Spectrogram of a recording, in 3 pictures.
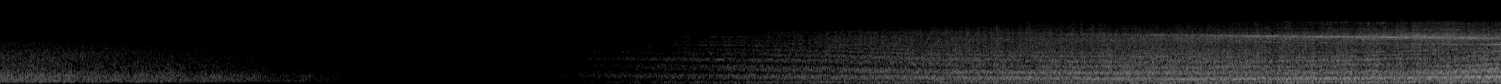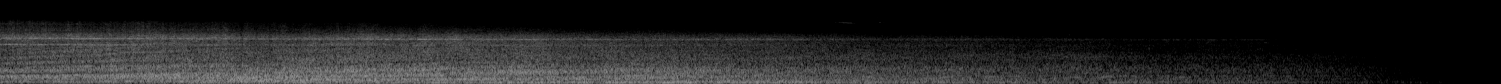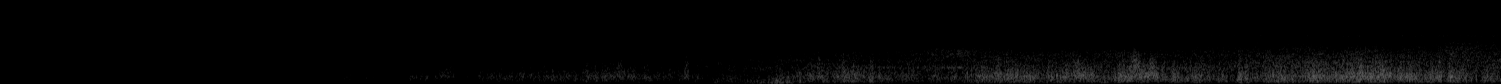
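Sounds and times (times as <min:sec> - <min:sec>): jet airliner roar overhead: 0:05.7 - 0:28.8, 0:34.4 - 0:45.0.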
